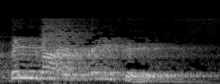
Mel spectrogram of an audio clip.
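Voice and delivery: high, slow triumphant cheer; jubilant cry. Acted. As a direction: ring it out like a victorious crowd. Victors shouting for Enrique.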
